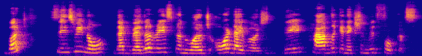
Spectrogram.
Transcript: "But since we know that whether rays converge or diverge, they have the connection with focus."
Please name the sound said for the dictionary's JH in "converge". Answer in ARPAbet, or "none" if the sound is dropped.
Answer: JH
